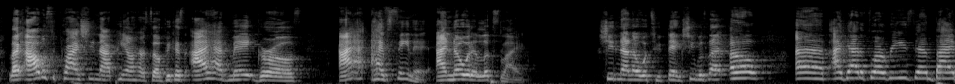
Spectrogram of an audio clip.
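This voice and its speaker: A woman doing casual gossip commentary on reality TV, sassy and animated, with slangy, profane talk and mocking quotes. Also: a little high. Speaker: host of a live commentary show.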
